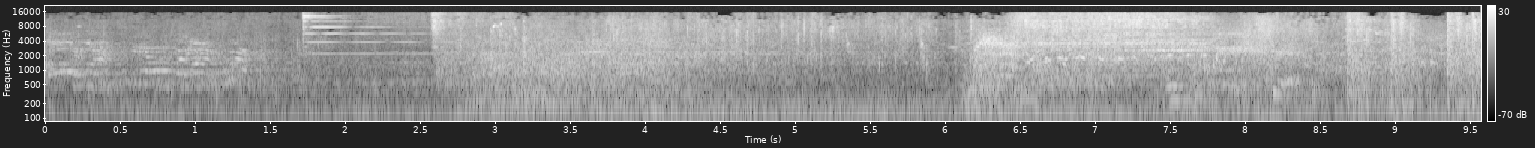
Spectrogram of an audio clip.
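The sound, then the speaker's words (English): A loud, dense fusillade of gunshots crackles in rapid bursts, surging in intensity partway through, with voices faintly mixed beneath the barrage. “Those are gunshots.”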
